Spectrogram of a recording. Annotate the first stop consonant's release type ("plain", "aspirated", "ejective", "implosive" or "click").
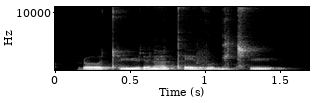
ejective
